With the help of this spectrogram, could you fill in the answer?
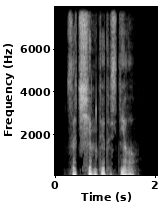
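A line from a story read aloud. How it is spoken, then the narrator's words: Barely audible, muffled by hands. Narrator (Russian): Ее голос сквозь ладони звучал еле слышно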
